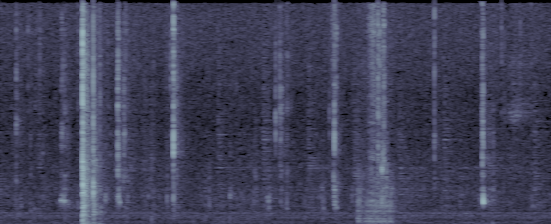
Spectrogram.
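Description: Chewing and mouth sounds of someone eating a burger and fries, with a few sharp clicks, the loudest about a second in, over a low steady hum.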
